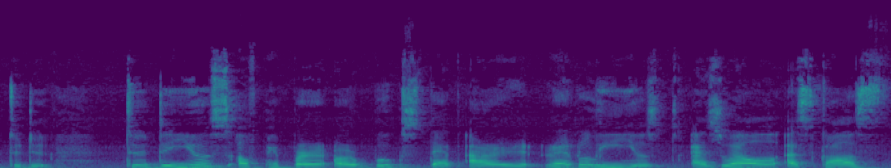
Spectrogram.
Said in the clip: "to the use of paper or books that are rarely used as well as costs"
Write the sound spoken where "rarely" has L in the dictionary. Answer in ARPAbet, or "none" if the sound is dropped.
L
